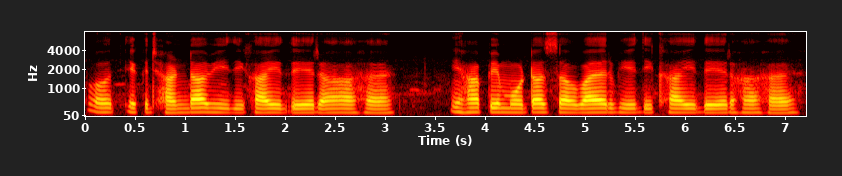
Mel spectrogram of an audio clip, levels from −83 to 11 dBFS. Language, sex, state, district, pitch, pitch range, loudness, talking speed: Hindi, male, Jharkhand, Palamu, 140 Hz, 140-150 Hz, -19 LUFS, 150 wpm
